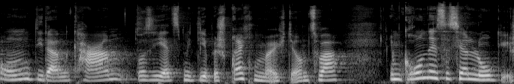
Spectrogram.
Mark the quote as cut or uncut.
cut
